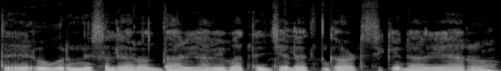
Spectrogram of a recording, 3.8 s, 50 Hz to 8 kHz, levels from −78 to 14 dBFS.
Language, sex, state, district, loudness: Chakma, female, Tripura, Unakoti, -16 LUFS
